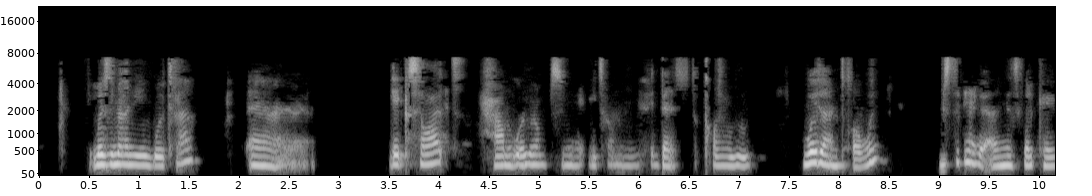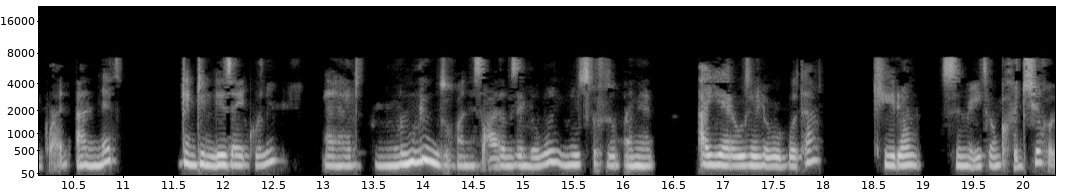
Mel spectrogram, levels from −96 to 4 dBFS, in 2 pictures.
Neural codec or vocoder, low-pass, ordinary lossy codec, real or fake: codec, 16 kHz, 1 kbps, FreqCodec, larger model; 7.2 kHz; MP3, 32 kbps; fake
